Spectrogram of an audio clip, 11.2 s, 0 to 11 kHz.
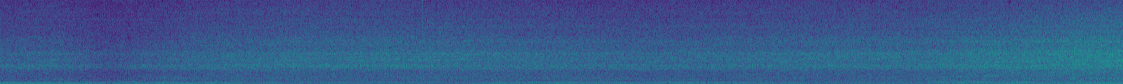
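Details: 2009 VW Touareg 3.6L with check-engine light, P0507 idle rpm higher than expected and P2187/P2189 lean on both banks, rpm raised slightly: steady drone with uneven, shaky beat; lean running from internal PCV leak in the valve cover.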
